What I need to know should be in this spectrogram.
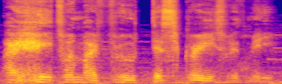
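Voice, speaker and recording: A man's voice: bright, forceful tone, exaggerated voice. A man playing an ancient, hungry, contemptuous carnivorous plant monster in an audio drama, with pompous, menacing delivery. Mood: scornful, hungry. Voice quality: deep, menacing. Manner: slow, pompous, theatrical villain delivery. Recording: music behind the voice.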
